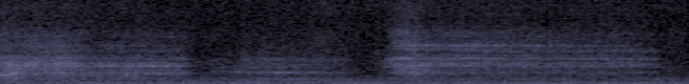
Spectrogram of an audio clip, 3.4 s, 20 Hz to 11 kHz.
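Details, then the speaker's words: Simulated paramedic scenario, 72-year-old woman with emphysema in respiratory distress, barrel chest, accessory muscle use: imitated breathing with long hissing expirations and no respiratory pause, a prolonged expiratory phase indicating air trapping. "She has prolonged expiratory phase."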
